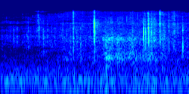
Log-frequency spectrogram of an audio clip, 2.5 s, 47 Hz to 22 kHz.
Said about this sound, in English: I'm going to put this... 12 hours of relaxing fireplace sounds, burning fireplace and crackling fire sounds on.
